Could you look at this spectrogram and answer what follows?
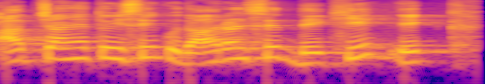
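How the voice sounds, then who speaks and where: A man teaching Hindi grammar in an exam-prep lecture, explaining slowly and repeating each point, reciting verse lines with careful stress. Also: high-pitched, a little mellow.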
